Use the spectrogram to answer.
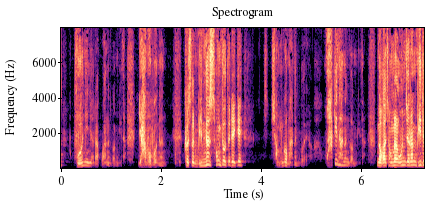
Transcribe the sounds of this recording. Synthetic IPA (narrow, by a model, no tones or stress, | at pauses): n | kuʌɲiɲaɾaɡo̰hanɯnɡʌ̰mɲid̥aja̰ɡobonɯn | kɯɡʌsʰɯɭminːɯnsʰʌŋdodɯɾe̞ɡe̞ | t͡ɕʌmɡʌmɦanɯnɡʌ̰e̞̰jo | ɸwaɡinɦanɯnɡʌ̰mɲid̥anʌɡat͡ɕʌŋmaɭond͡ʑʌnɦanmidɯ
